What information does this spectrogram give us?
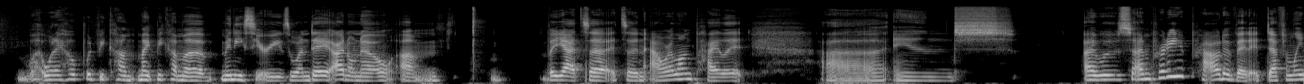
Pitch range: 175-225 Hz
